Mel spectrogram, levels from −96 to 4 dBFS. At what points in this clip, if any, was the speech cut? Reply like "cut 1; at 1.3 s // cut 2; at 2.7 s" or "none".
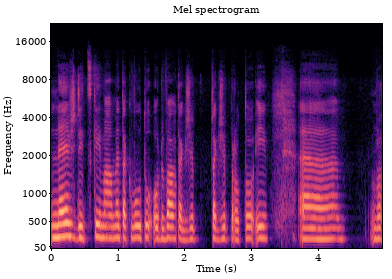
cut 1; at 1.9 s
